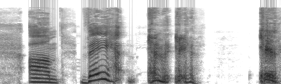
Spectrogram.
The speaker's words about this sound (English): See, here's what I get on a video call from you, and I catch your cough. Yeah, that's what happens. Yeah, that's how that works.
